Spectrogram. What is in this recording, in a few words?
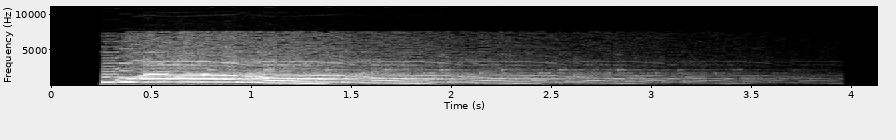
anime wow male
